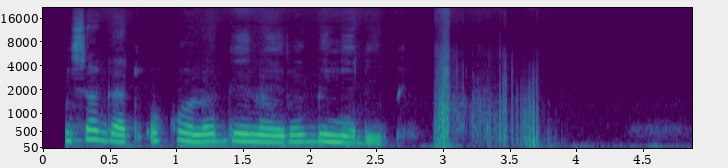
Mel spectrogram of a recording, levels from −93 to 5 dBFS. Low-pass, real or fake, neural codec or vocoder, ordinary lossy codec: none; fake; codec, 44.1 kHz, 7.8 kbps, Pupu-Codec; none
